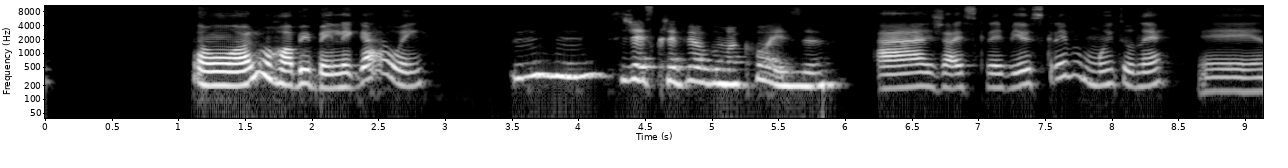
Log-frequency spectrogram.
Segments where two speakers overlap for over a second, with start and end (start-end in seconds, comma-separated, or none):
none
